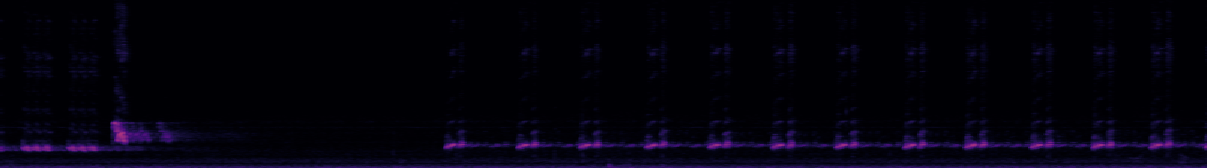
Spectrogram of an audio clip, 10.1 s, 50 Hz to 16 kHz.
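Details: A northern mockingbird sings at 2 a.m., 7/9/2008, while imitating other birds. After a few scratchy chirps and a pause, it repeats one clear, sharp note about every half second for six seconds.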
